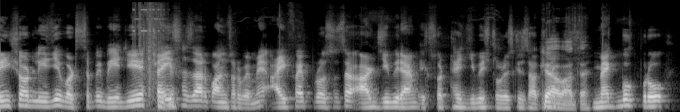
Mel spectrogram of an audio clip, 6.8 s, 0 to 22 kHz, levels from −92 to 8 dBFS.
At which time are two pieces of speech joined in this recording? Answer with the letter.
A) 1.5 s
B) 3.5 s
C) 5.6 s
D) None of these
A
